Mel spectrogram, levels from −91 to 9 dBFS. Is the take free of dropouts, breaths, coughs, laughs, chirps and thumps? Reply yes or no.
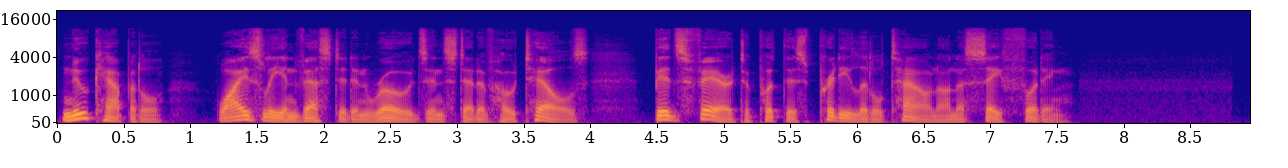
yes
